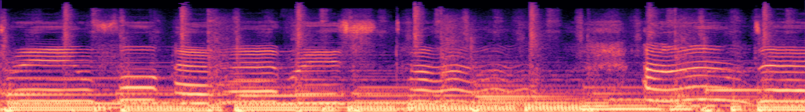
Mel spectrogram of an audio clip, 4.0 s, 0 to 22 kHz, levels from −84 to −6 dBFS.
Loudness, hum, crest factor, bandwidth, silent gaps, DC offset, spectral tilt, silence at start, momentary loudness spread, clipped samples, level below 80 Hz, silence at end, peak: -11 LUFS; none; 10 dB; 19.5 kHz; none; under 0.1%; -6 dB/octave; 0 s; 1 LU; under 0.1%; -16 dBFS; 0 s; 0 dBFS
